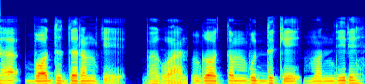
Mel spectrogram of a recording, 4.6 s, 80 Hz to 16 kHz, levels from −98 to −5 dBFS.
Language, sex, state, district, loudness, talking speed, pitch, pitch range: Chhattisgarhi, male, Chhattisgarh, Raigarh, -29 LUFS, 130 wpm, 115 Hz, 110-120 Hz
